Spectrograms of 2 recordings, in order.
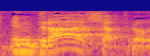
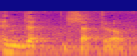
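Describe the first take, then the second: First: The key sound is held long. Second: The key sound is kept short. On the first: One whose enemy is Indra. The speaker calls it wrong. "Tvastha chanted it long" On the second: The enemy of Indra. The speaker calls it right. "instead of"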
